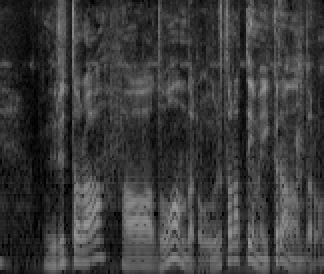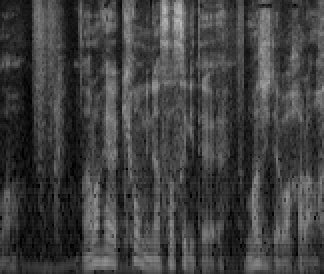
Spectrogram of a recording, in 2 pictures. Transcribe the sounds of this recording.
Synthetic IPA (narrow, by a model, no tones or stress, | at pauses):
ɯ̟ɾɯ̟t̪o̞ɾaaːd̪o̞ːnãnd̪aɾo̞̰ːɯ̟ɾɯ̟t̪o̞ɾat̪ːeimaikɯ̟ɾanãnd̪aɾo̞̰ːna̰ano̞ɦẽakʲʰo̞ːmʲinasasɨɡʲit̪e̞̰maʑid̪e̞̰βa̰kaɾã̰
